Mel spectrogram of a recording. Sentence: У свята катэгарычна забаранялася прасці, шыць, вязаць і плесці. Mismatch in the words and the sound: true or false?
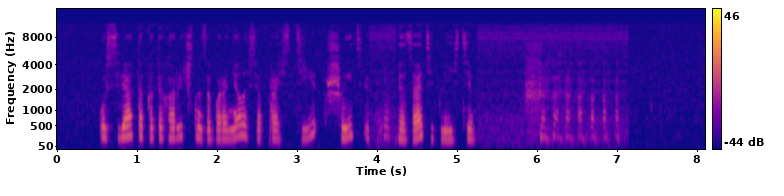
true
